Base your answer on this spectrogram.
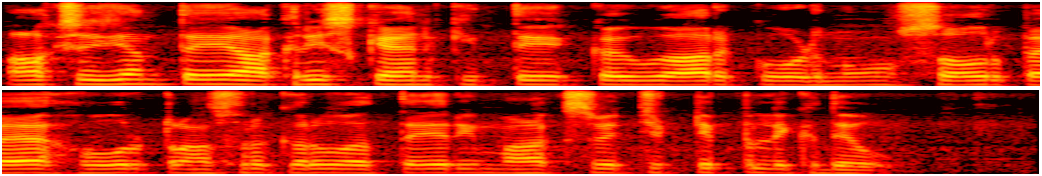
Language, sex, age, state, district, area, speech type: Punjabi, male, 30-45, Punjab, Mohali, urban, read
